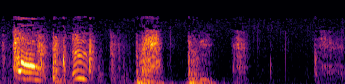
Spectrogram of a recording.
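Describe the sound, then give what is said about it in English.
A door slams shut with a pair of heavy thuds in quick succession, surrounded by muffled voice-like sounds and clatter before it fades to quieter rustling. “I hear the door slammed.”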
